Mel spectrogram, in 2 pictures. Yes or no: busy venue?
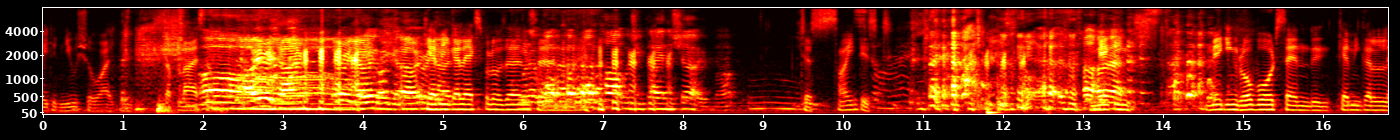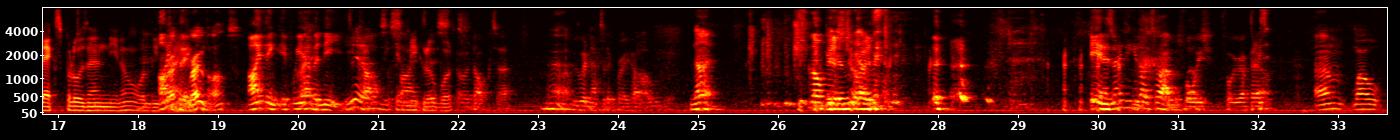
yes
